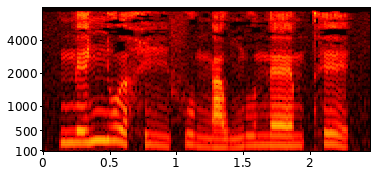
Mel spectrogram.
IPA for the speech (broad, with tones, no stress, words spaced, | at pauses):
ne˧˥ ɲu˥˨ə̯hiː˧˩fu˧˩ ŋa˩wŋu˧nɛː˧m t̪ʰe˥˨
